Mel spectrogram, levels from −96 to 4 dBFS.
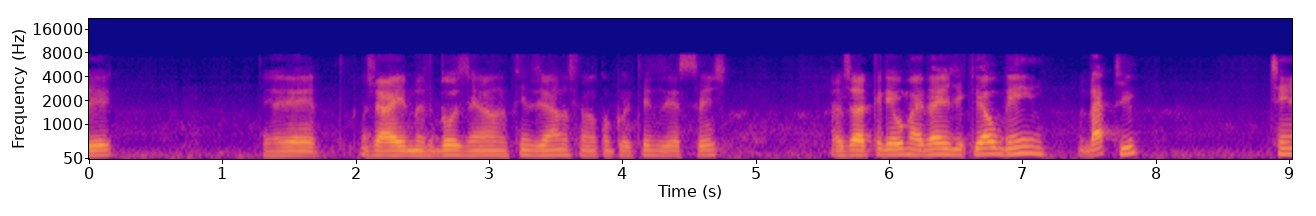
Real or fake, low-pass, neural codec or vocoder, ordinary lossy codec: fake; none; codec, 16 kHz, 1 kbps, FreqCodec, larger model; none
